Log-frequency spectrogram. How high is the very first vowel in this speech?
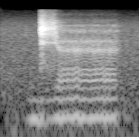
mid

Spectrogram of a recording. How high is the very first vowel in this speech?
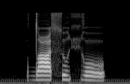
low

